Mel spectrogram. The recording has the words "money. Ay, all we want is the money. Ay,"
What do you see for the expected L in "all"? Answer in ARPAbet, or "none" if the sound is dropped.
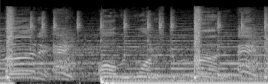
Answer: L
